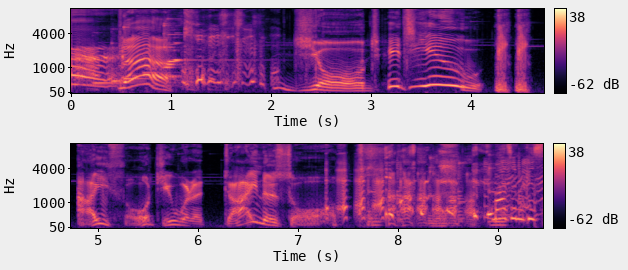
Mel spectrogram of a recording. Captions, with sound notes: Grr! -(EXCLAIMS) -(GIGGLES) -George, it's you! -(SNORTING) I thought you were a dinosaur! (ALL LAUGHING)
